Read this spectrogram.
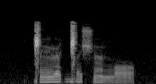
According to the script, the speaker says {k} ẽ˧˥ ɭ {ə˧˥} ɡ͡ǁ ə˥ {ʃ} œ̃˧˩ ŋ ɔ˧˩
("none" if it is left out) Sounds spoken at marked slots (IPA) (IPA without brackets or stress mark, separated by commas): ǁ, ə˧˥, ʃ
